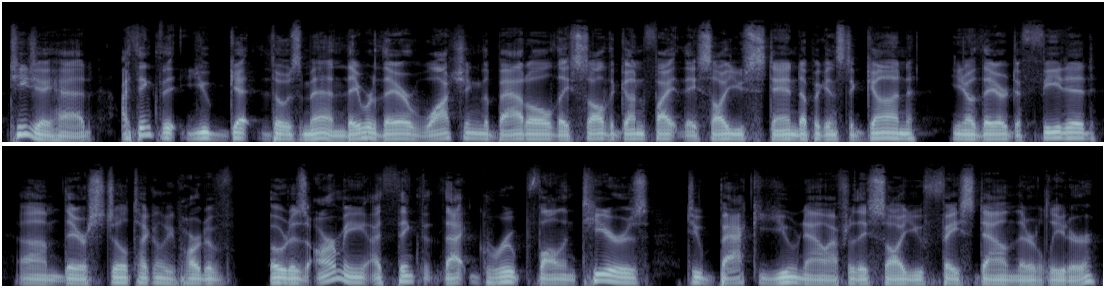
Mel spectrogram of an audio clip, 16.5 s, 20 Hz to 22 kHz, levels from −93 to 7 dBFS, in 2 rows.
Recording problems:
none

